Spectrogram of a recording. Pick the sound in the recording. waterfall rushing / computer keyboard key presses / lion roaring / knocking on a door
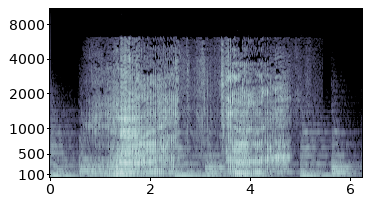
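lion roaring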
